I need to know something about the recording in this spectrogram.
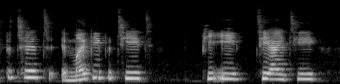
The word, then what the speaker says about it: Petit: and it's pronounced as petite so it sounds like the second t is pronounced but it's really not um i'm just gonna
